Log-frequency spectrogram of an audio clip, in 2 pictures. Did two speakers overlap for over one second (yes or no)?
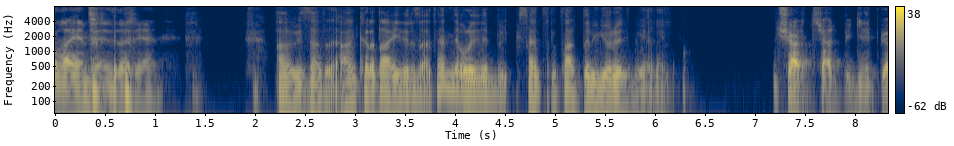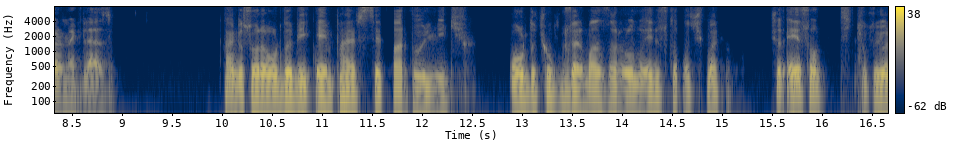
no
